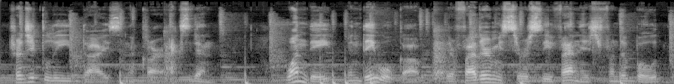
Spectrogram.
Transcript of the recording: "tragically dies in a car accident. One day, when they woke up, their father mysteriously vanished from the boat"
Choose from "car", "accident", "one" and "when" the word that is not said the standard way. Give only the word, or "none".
none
